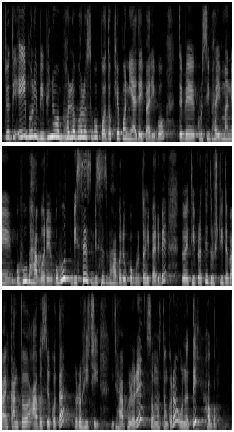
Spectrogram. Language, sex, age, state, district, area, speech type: Odia, female, 18-30, Odisha, Mayurbhanj, rural, spontaneous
